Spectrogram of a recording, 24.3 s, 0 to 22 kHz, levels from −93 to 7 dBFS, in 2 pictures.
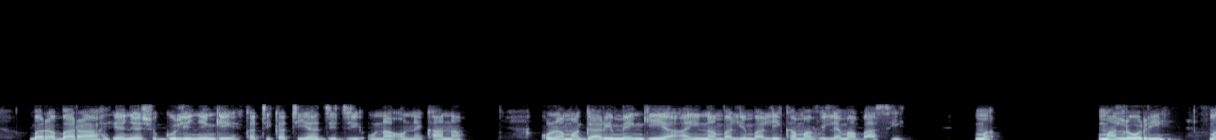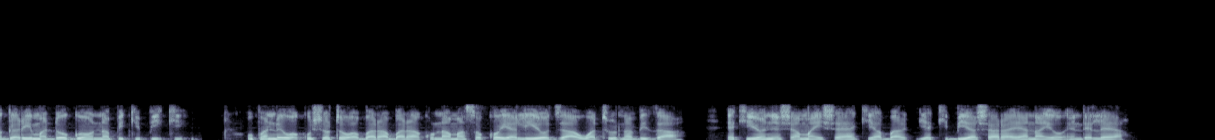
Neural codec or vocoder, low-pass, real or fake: codec, 16 kHz, 8 kbps, FunCodec, trained on LibriTTS, 25 frames a second; 5.4 kHz; fake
